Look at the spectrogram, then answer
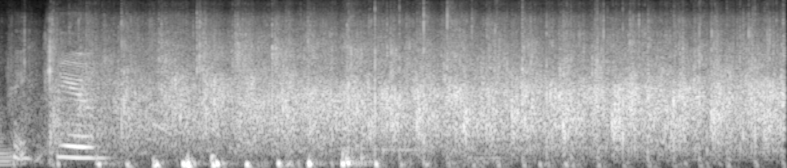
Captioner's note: audience applauding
